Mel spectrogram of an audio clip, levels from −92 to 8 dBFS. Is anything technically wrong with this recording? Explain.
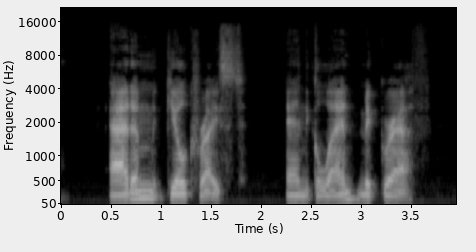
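No, no technical faults here.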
